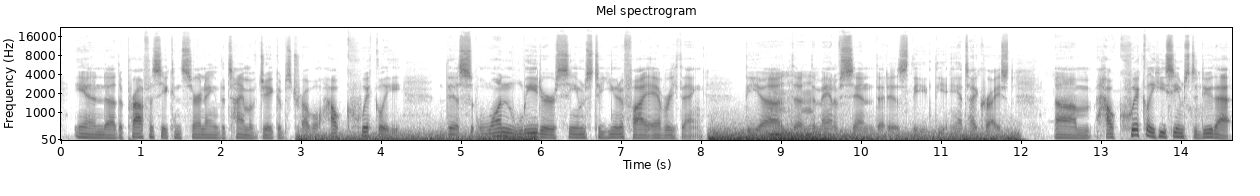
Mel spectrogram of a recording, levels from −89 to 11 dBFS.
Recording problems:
low rumble; loud; from 3 to 6 s and from 8 to 12 s; 8 dB below the speech

